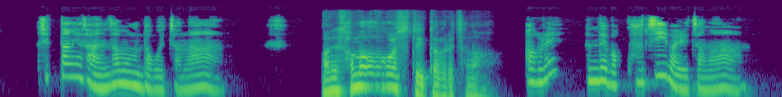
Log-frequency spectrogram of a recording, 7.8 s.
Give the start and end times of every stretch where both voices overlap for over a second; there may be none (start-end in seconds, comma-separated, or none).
none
